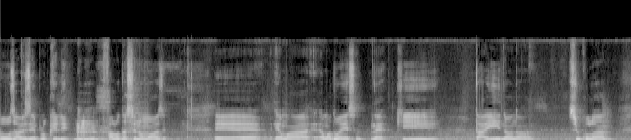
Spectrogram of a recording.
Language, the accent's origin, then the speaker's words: Portuguese; São Paulo, Brazil; eu sou do interior de São Paulo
